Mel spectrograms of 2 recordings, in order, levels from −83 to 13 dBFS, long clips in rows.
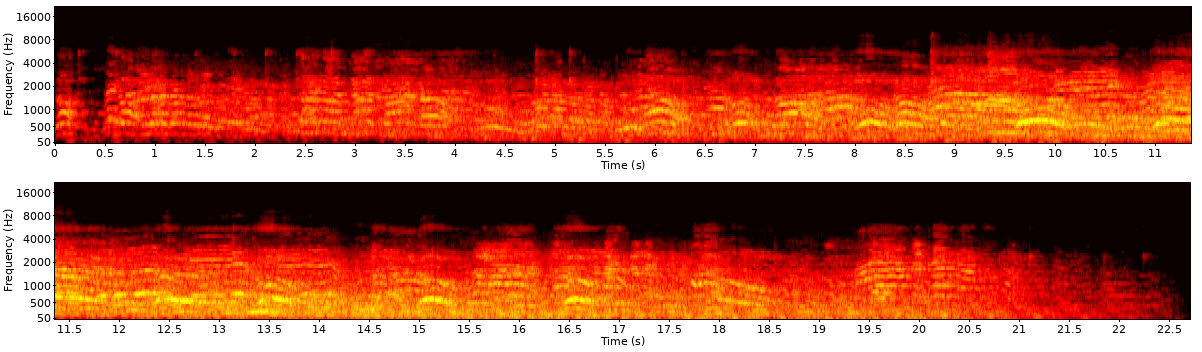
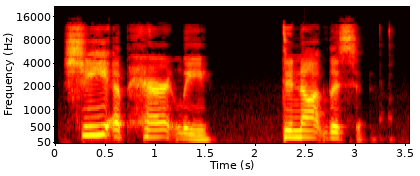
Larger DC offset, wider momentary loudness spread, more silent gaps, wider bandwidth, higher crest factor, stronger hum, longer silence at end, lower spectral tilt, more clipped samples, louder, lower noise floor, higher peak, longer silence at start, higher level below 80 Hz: neither; first, 15 LU vs 9 LU; neither; second, 6.8 kHz vs 15.5 kHz; about the same, 16 dB vs 16 dB; neither; first, 1.15 s vs 0.5 s; first, -7.5 dB/octave vs -2.5 dB/octave; neither; second, -19 LUFS vs -13 LUFS; second, -57 dBFS vs -61 dBFS; second, -4 dBFS vs 0 dBFS; about the same, 0 s vs 0.1 s; first, -42 dBFS vs -60 dBFS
